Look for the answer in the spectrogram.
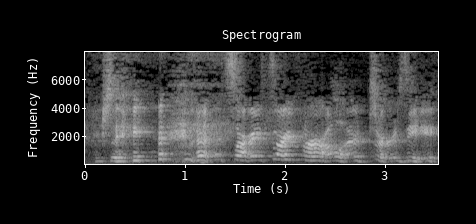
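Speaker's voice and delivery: giggling through a sheepish sorry; laughing as she apologizes to Jersey; laughing apology. Real, not acted. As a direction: apologize while cracking up. Apologizing to New Jersey listeners.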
